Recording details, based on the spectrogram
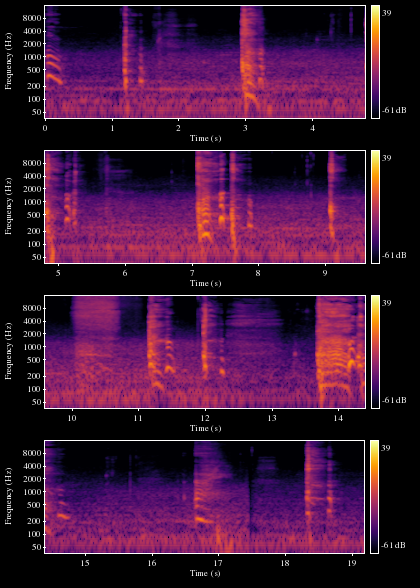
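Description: Repeated harsh, barking coughs with throat clearing and gasping breaths between them; a choking coughing fit.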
